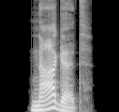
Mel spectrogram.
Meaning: second-person plural subjunctive I of nagen
- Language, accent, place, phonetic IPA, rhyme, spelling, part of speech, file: German, Germany, Berlin, [ˈnaːɡət], -aːɡət, naget, verb, De-naget.ogg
